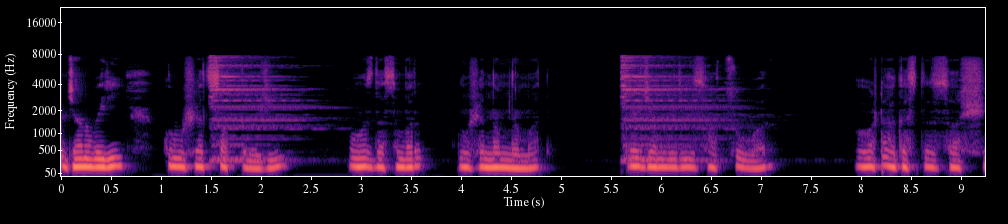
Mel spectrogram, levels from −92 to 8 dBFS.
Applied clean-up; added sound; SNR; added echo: classical method log-MMSE.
